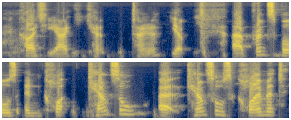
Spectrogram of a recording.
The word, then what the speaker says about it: Kaitiakitanga: How will you embrace kaitikaitanga? Apologies if I pronounce that wrong. Principles. Kaitiakitanga. Kaitiakitanga.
